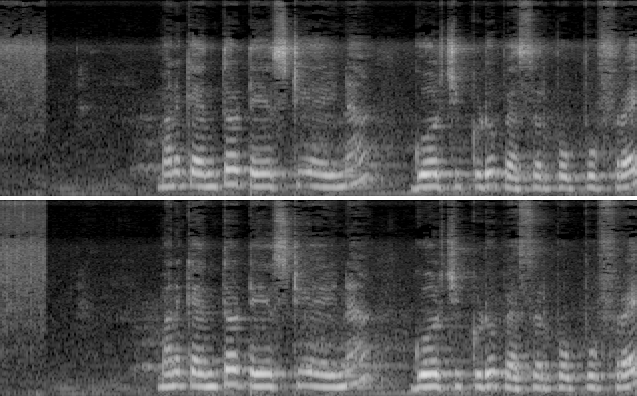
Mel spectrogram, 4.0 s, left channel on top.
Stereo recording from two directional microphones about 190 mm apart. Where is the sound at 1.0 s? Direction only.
5° left (ahead or behind).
